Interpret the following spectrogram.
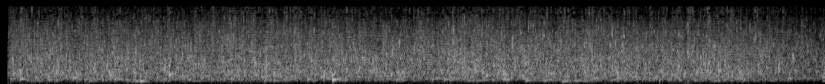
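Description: Flush water rushing steadily along a dairy barn's manure alley and around the cows' hooves, washing the manure away.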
